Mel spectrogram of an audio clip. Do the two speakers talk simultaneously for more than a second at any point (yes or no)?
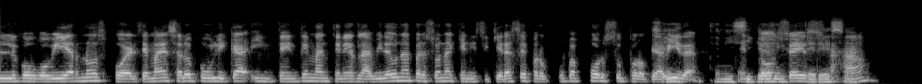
yes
